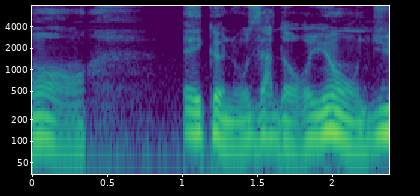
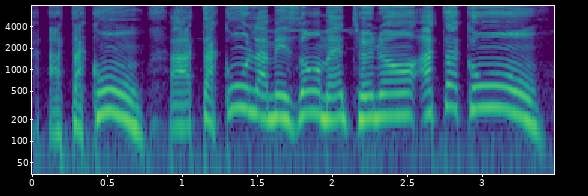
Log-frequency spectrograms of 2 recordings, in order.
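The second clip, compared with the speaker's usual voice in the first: rising, much higher war cry, faster; rallying cry; 11 semitones higher than usual. Acted. Mob leader urges the men to storm Lot's house, rising cry. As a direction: whip the mob into attacking.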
